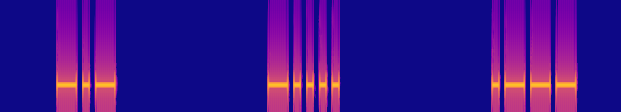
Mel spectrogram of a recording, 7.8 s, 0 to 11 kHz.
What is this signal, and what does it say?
Morse code, heard as a keyed tone, about 15 wpm, spaced as for 4 wpm, 700 Hz. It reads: K6J
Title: USA Call Signs - 6 Characters - 8x Character Spacing - 15wpm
